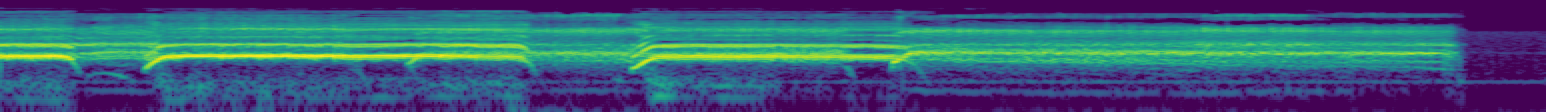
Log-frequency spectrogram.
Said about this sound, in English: And then once he says it, please then we record both just a scream yell, right? To share on justscream.baby. Yes. Wait for the beep, then hang up when you are done.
